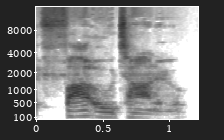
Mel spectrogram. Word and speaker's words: Fautanu: I learned today that I believe it's his name is actually pronounced Troy Fautanu, Fautanu or something Fautanu? – Like that. Fautanu, at least according to Dane Brugler's pronunciation guide. I don't know. It says Fautanu.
